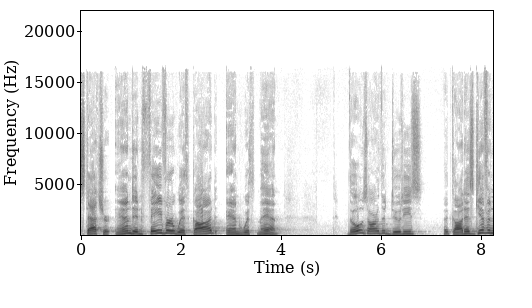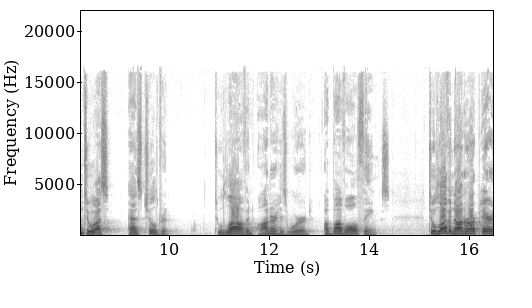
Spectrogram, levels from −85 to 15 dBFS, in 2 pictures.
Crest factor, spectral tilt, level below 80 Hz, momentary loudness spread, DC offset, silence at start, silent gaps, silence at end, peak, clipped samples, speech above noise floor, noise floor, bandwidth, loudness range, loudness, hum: 16 dB; -5.5 dB/octave; -70 dBFS; 16 LU; under 0.1%; 0 s; none; 0 s; -2 dBFS; under 0.1%; 43 dB; -61 dBFS; 17 kHz; 5 LU; -19 LUFS; none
